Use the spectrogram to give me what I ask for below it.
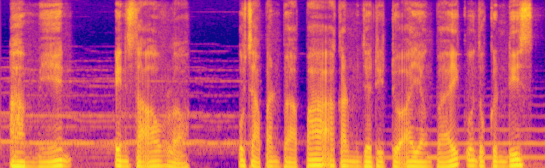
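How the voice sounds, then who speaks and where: A man's voice: low voice, flat delivery, normal speed. A man voicing a curious young mother who asks questions directly. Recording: music playing behind.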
